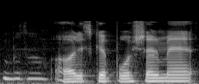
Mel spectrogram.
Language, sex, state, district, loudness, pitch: Hindi, male, Bihar, Patna, -16 LUFS, 150 Hz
